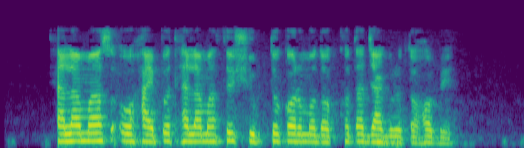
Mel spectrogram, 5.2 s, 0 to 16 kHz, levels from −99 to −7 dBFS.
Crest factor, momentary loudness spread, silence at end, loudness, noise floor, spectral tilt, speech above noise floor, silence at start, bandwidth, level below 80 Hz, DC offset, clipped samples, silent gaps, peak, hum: 18 dB; 8 LU; 0.7 s; -19 LUFS; -59 dBFS; -5.5 dB/octave; 40 dB; 0.55 s; 7.8 kHz; -56 dBFS; under 0.1%; under 0.1%; none; -2 dBFS; none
